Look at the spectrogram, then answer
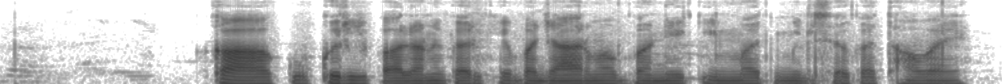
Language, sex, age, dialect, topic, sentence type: Chhattisgarhi, male, 25-30, Western/Budati/Khatahi, agriculture, question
